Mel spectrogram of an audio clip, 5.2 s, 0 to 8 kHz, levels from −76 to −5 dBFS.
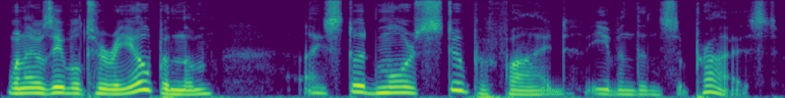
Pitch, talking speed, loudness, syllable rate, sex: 155 Hz, 160 wpm, -19 LUFS, 4.7 syllables/s, male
